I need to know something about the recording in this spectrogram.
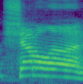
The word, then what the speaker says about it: Shyamalan: How do you pronounce his name? I always get it wrong. Shyamalan.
